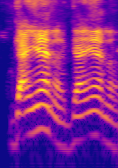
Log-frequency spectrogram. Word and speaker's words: Guyana: Guyana.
